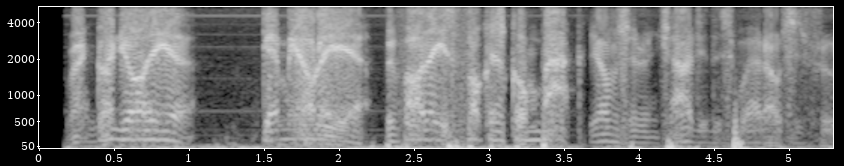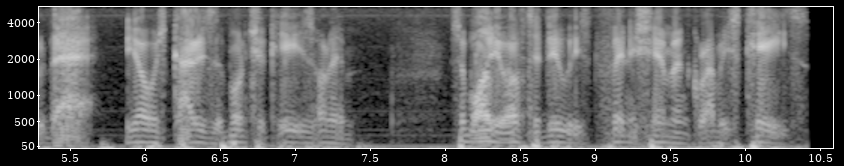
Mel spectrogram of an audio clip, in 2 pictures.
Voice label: Runner old man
